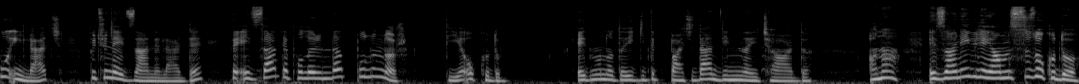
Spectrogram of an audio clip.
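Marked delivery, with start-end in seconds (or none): 8.7-10.8 high-pitched, loud shouting. Narrating uncle Edmundo calling Dinina in from the garden: shouting. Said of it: "diye bağırdı".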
